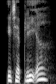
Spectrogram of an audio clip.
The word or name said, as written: etableret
